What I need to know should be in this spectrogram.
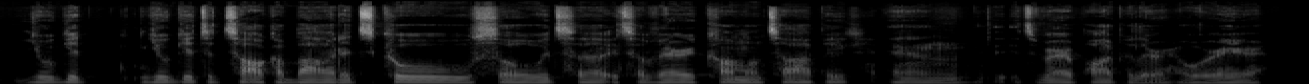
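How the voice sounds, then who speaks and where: A man speaks at a moderate pace and fairly low pitch, his tone dark and mellow. The intonation is fairly even, and the sound is dry and close with no echo. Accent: Brazilian. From Brazil. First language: Portuguese. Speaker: rapper and music producer. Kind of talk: casual interview chat. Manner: halting, with many repetitions.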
